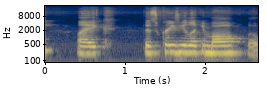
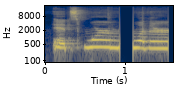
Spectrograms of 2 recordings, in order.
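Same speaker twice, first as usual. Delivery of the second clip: higher, louder, stretched title; cheerful announcement; 8 semitones higher, 6 dB louder, slower than usual. Shown as a demonstration. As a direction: sell the title to the class. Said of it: "the worms are going back after the rain".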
